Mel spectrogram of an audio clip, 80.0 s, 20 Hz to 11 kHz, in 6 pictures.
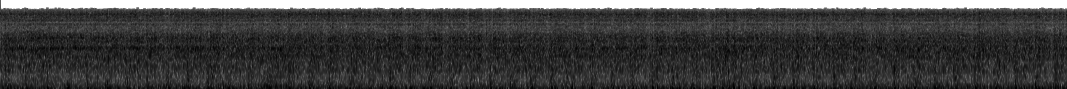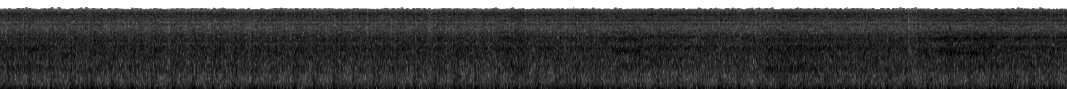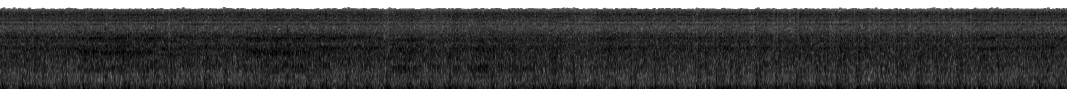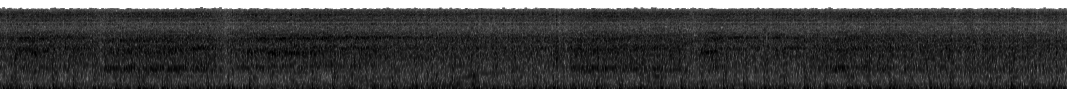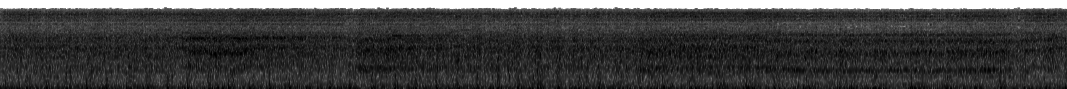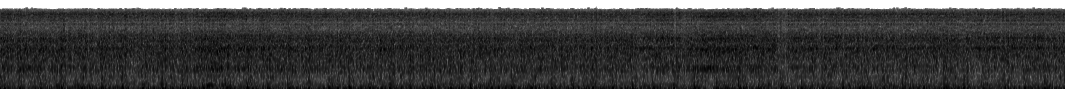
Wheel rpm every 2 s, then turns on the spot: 230, 230, 230, 230, 230, 230, 230, 230, 230, 230, 230, 230, 230, 230, 220, 230, 230, 230, 230, 230, 220, 220, 230, 230, 230, 230, 230, 230, 220, 230, 230, 190, 170, 220, 230, 230, 230, 230, 230, 230.
none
